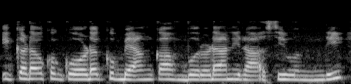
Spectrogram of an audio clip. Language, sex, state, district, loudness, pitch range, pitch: Telugu, female, Telangana, Mahabubabad, -14 LUFS, 220-245 Hz, 230 Hz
